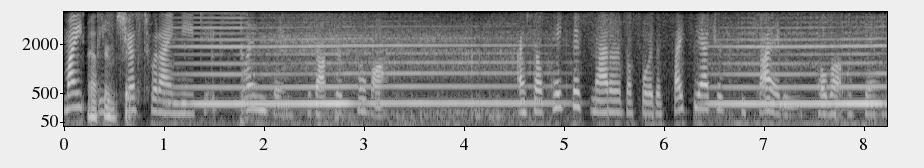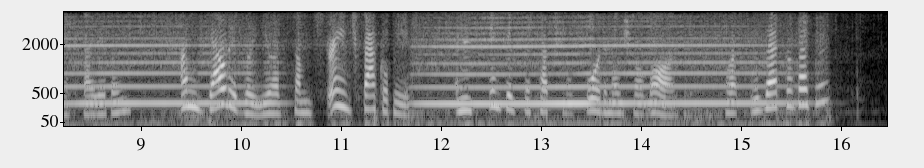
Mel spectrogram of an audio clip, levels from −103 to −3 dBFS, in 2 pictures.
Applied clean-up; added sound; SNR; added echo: neural mask model RNNoise.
